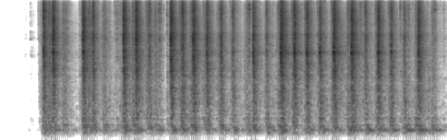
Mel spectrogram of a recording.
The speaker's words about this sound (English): There. That's how it's done. Amazing! Can I have the typewriter back now? What's wrong? It's still attached to the straps and my neck doesn't bend that way.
